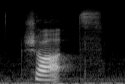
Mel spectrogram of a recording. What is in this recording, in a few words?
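"shots", American English; pronunciations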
